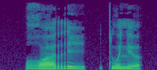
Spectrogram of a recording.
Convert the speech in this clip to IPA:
ʁʷ ɜ r i | tʷ ə lʲ ə

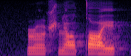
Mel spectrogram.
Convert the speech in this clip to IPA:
ɭ õ ʂ ɳ ẽ tˤ e

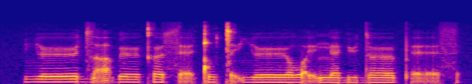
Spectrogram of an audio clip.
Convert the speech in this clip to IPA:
ʎ øː d͡z a̰ ɓ øː kʰ œ s ɛ̰ ǃ u ǀ ḛ ʎ øː lˠ ḛ ŋ ɛ ɠ y d œː pʼ ɛ̰ s

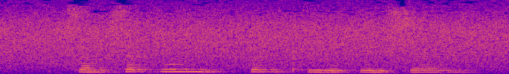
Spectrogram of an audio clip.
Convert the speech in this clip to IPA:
t͡s ɐ˧ m s ɐ˥ p̚ w uː˥ n̪ ɪ˨˥ k̚ f ɐ˧ n pʰ iː˨˩ w k e˨˩ j s ɵ˧ n

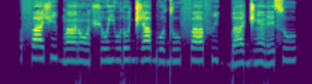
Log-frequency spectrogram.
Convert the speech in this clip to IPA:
f a˦ ʃ i˦˨ b ã˧ ɾ ɔ̃˨ ʃ o˨˦ j u˧ ɾ o˦ d͡ʒ a˦ b o˧ d u˧ f a˦ f i˦˨ ɡ͡b a˨˦ d͡ʒ ɛ̃˦˨ ɾ e˨˦ s u˦

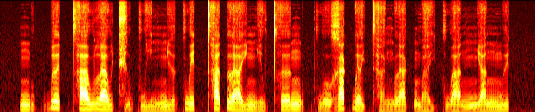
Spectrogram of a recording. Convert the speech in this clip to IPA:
ŋ u˨˩ k̚ ɓ əː˦˥ t̚ t̪ʰ a˧ w l a˨˦ w t͡ɕ ṵ˧˥ k w i̤˨˩ n ɲ ɨ˨˦ ə̯ k w e˦˥ t̚ t̪ʰ a˦˥ t̚ l a˨˦ j ɲ e̤˨˩ w t̪ʰ əː˧ ŋ ə˨˩ p̚ k w o˧˩ ɣ a˦˥ k̚ l ə˧˩ j t̪ʰ a̤˨˩ ŋ l a˨˩ k̚ m a̤˨˩ j k w a˧˩ n ɲ a˨˦ n m ɨ˦˥ t̚

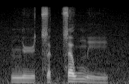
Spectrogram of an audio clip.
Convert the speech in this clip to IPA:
n̪ yː˨ t͡s ɐ˨˥ k̚ s ɐ˥ w m iː˨˩

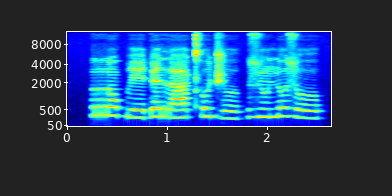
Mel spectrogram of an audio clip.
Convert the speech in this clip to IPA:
r ɔ˦ b eː˨ ɗ ɛ˦ r aː˨˦ kʼ o˦ d͡ʒ ʊ˨ | z ũ˨ n o˦ z o˨

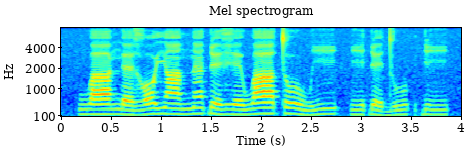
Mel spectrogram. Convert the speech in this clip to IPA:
w aː˧ ŋ ɛ˨ ɣ ɔ˦ j ã˦ n ɛ̃˦ ɗ e˧ ɣ e˧ w aː˦ t oː˦˨ w iː˦ | i˧ ɗ e˨ d u˦ | ɗ i˧

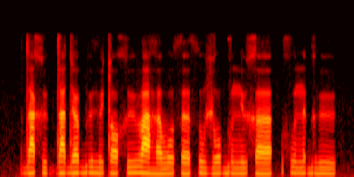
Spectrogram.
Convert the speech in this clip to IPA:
d a x ʉ ɡ d a d œ b ʉ ɦ ʉ t ɔ x ʉ β a ɦ ɐ β o θ ə θ u ʒ o ɡ u n ʉ x ɐ | x u n ə ɡʱ ʉ

